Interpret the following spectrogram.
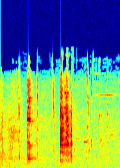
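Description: Stainless steel spoon and chopsticks clinking against stainless steel bowls: a sharp clink about half a second in, then a longer scraping clatter a little after one second.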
